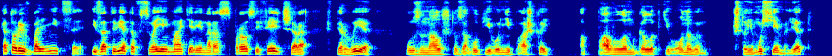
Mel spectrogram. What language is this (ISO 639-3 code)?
rus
